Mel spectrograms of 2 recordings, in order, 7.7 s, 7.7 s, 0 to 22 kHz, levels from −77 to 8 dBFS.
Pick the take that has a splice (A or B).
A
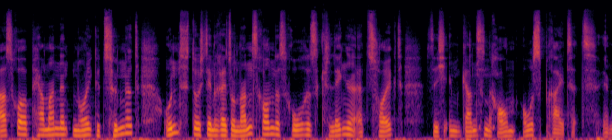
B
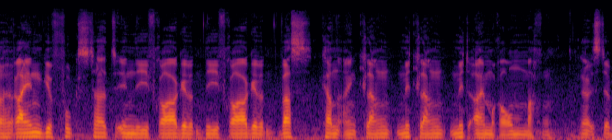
B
